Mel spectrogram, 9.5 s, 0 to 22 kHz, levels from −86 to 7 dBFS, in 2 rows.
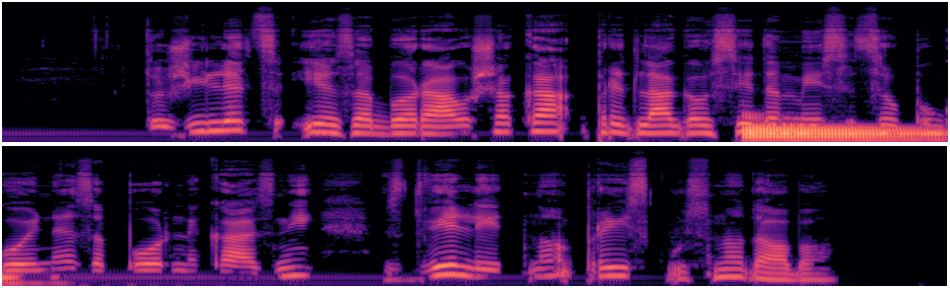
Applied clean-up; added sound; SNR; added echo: classical method spectral subtraction.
